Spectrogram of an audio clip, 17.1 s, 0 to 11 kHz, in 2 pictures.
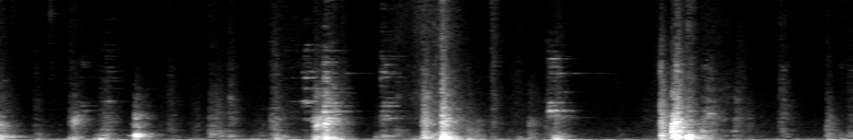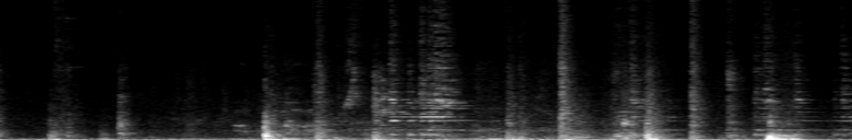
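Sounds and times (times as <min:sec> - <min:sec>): bikes and tools clunking: 0:11.2 - 0:17.0.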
